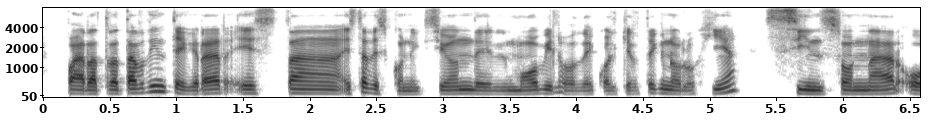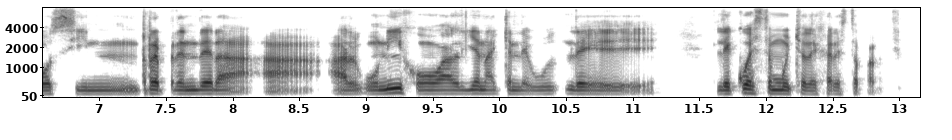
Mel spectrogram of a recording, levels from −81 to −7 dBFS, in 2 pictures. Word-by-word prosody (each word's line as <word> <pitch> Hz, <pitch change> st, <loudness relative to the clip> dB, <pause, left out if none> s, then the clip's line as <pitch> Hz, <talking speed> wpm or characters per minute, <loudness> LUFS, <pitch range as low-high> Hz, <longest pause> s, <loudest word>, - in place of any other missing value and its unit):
para 120 Hz, -, +5 dB
tratar 140 Hz, +4 st, +3 dB
de 190 Hz, -, +1 dB
integrar 135 Hz, -7 st, +3 dB
esta 130 Hz, -1 st, +2 dB
esta 120 Hz, -, +2 dB
desconexión 120 Hz, -1 st, -2 dB
del 110 Hz, -1 st, -3 dB
móvil, 120 Hz, +3 st, -1 dB
o 110 Hz, -, -5 dB
de 110 Hz, 0 st, -4 dB
cualquier 110 Hz, 0 st, -6 dB
tecnología, 135 Hz, -, -2 dB
sin 120 Hz, -3 st, +2 dB
sonar, 120 Hz, 0 st, +2 dB
o 115 Hz, -2 st, +1 dB
sin 115 Hz, 0 st, -4 dB
reprender 120 Hz, -1 st, +2 dB
a -, -, +1 dB
a -, -, -4 dB
algún 120 Hz, +2 st, -1 dB
hijo, 150 Hz, 0 st, +3 dB
o 120 Hz, 0 st, +1 dB
alguien 120 Hz, +1 st, -1 dB
a 120 Hz, -, -4 dB
quien 115 Hz, -, -5 dB
le 115 Hz, -, -5 dB
gu 115 Hz, 0 st, -10 dB
le 115 Hz, -2 st, -2 dB, 0.4 s
le 120 Hz, 0 st, +1 dB
cueste 135 Hz, -2 st, +1 dB
mucho 120 Hz, -1 st, 0 dB
dejar -, -, -3 dB
esta -, -, -8 dB
parte? -, -, -14 dB
120 Hz, 160 wpm, -25 LUFS, 115-130 Hz, 0.4 s, para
